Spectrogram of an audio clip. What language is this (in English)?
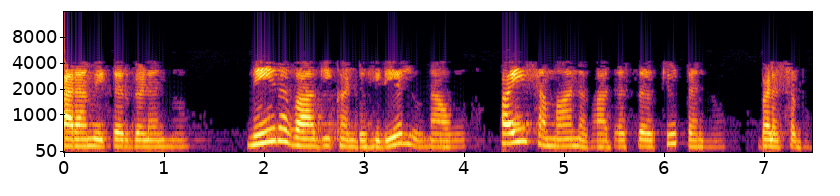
Kannada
